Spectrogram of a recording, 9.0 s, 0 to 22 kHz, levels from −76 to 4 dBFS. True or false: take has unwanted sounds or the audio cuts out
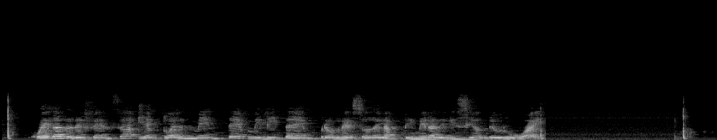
false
